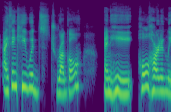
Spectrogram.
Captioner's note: none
